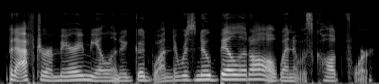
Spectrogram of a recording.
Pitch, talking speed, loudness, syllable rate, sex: 190 Hz, 315 wpm, -21 LUFS, 7.0 syllables/s, female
